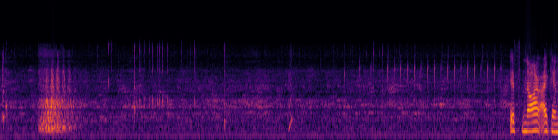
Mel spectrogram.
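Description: Soft game menu clicks tick quickly as a cursor scrolls through items.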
